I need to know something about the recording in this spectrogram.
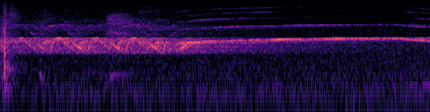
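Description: Emergency vehicle siren passing: a fast warbling yelp that changes about halfway through to a slow, rising wail.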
